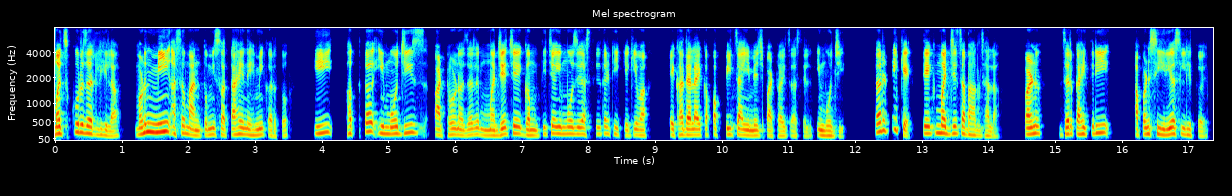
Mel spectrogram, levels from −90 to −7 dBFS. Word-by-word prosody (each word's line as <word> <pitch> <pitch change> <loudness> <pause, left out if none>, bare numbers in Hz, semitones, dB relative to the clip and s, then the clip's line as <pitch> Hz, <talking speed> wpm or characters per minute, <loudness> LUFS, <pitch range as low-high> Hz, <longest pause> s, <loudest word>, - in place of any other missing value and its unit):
मजकूर 190 +4 +4
जर 185 -3 +5
लिहिला 135 -5 -4 0.3
म्हणून 170 +8 +3
मी 235 +3 +8
असं 200 - -1
मानतो. 150 -4 0
मी 160 +2 -1
स्वतः 155 0 -1
हे 175 +1 +1
नेहमी 150 -1 -1
करतो, 130 -4 -8 0.4
की 200 +4 +2 0.2
फक्त 190 +5 -2
इमोजीज 190 +3 0
पाठवणं 150 0 -1
जर 155 +4 -3
मजेचे, 150 +6 +3
गमतीचे 145 +7 -1
इमोजीज 175 -1 0
असतील 170 +1 -8
तर 185 - -2
ठीक 165 -3 -5
आहे 140 - -3
किंवा 145 -1 -1 0.4
एखाद्याला 150 0 +3
एका 150 - -3
पप्पीचा 160 0 -1
इमेज 135 -2 0
पाठवायचा 125 -2 -5
असेल, 115 -2 -13
इमोजी. 130 -3 -3 0.5
तर 235 +3 +5
ठीक 275 +2 -3
आहे. - - +6 0.2
ते 190 - +8
एक 185 +2 +1
मजेचा 190 -2 +4
भाग 145 -5 -3
झाला. 120 -3 -6 0.4
पण 170 +3 +6 0.4
जर 175 +2 +4
काहीतरी 185 +5 +1 0.4
आपण 170 +3 0
सीरियस 170 +1 +2
लिहितोय. 145 -6 -5
165 Hz, 160 wpm, -26 LUFS, 145-185 Hz, 0.5 s, मी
